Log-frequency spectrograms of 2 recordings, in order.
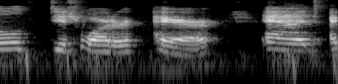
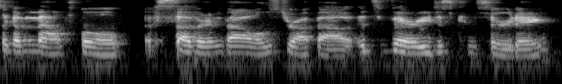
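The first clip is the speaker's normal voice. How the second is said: ordinary delivery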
